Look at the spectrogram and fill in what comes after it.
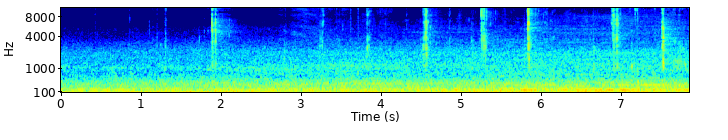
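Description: Chewing a mouthful of soft butterscotch bread: wet mouth clicks and smacks, scattered about once a second, over a steady low hum.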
